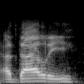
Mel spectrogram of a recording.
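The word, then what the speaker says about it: Adalı: Time out Khan because before you give Sarah Dali the the Adal the I don't want to be the American pronunciation. Adali.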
